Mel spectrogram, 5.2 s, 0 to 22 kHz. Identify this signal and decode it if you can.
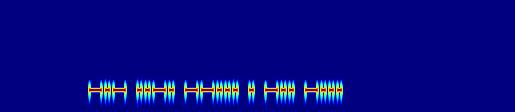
Morse code, heard as a keyed tone, about 30 wpm, 700 Hz. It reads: KF7EDB
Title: USA Call Signs - 6 Characters - Repeated 2x - 30wpm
